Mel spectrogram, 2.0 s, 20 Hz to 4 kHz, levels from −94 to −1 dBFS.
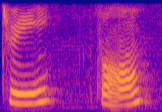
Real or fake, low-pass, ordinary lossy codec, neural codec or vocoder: fake; 3.6 kHz; none; codec, 44.1 kHz, 7.8 kbps, DAC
